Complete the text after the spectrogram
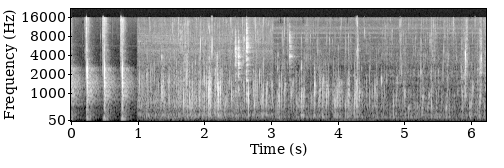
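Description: Water bubbles and simmers in a pot.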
